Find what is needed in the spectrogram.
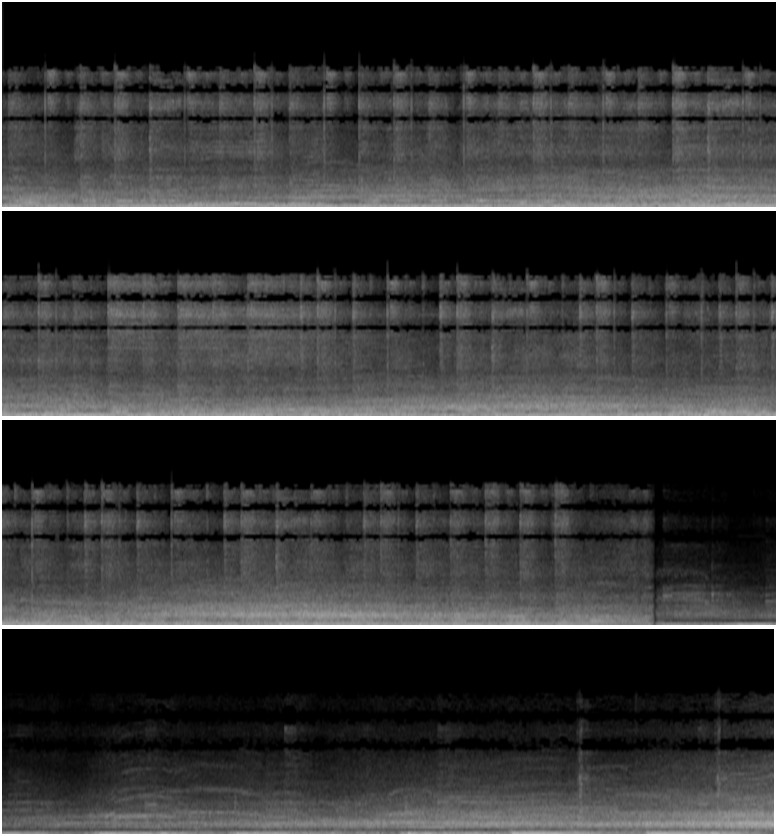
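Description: Live pop concert sound recorded from the audience: loud amplified music with a heavy bass beat, singing and crowd voices. About two-thirds of the way through it cuts abruptly to a quieter stretch of deep bass pulses with high voices over them.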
